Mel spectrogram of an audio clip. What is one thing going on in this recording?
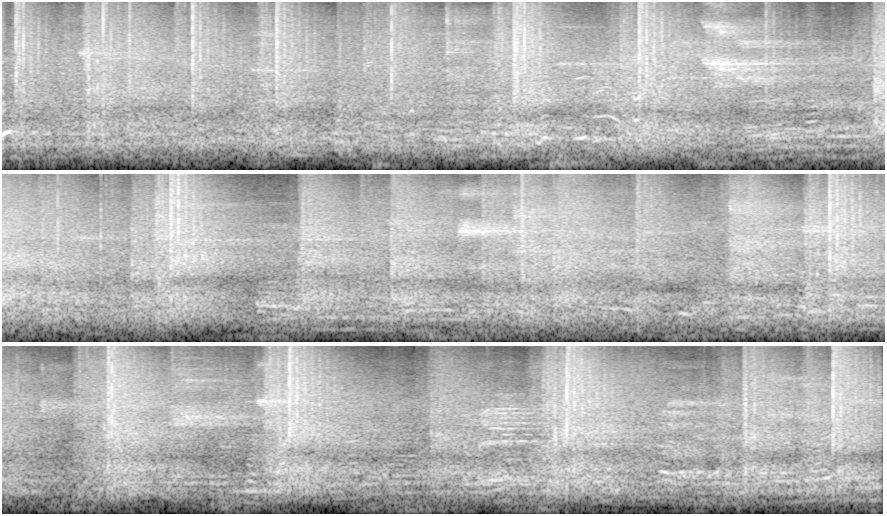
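A squash ball smacks sharply against the walls again and again, echoing in a hard court.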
